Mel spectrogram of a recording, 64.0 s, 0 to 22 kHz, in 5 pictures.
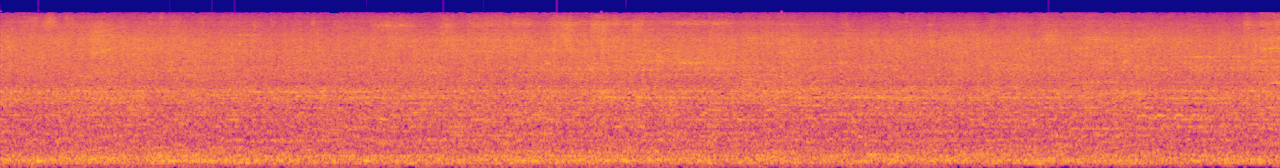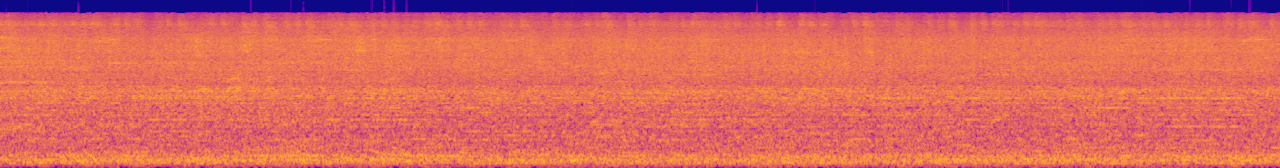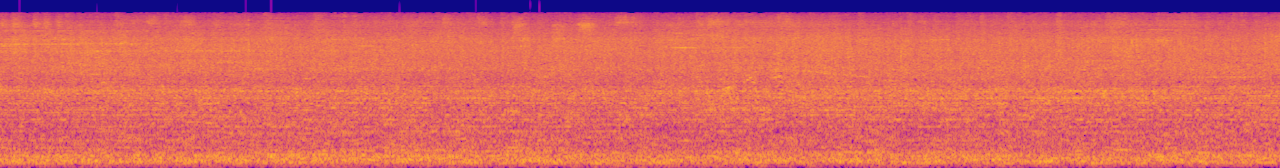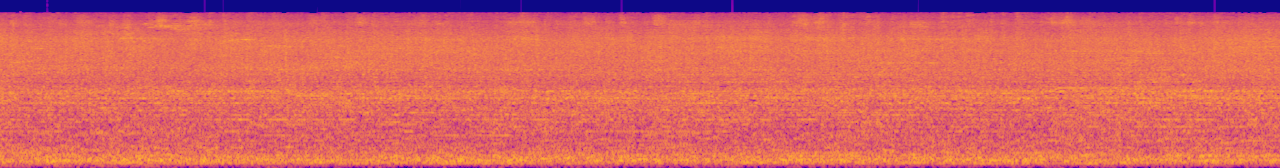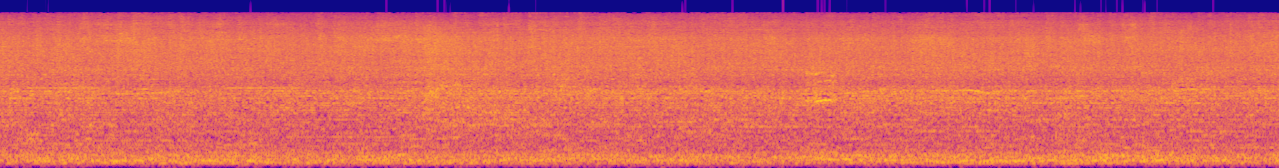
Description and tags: Ginza Noise 01
Ginza_Noize in japan.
